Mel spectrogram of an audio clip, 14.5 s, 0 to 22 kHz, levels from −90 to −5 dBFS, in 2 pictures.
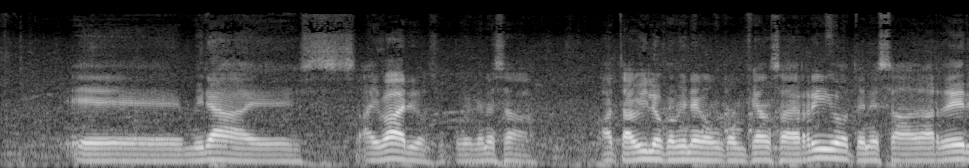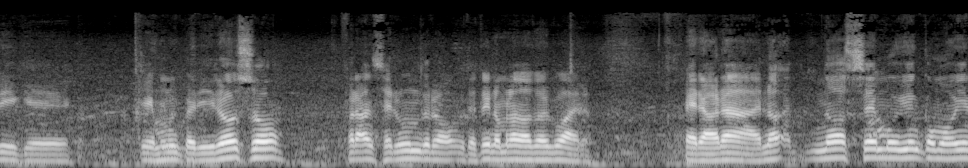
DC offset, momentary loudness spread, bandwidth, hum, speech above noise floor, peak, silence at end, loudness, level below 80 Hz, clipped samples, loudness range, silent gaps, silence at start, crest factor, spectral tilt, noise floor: under 0.1%; 16 LU; 16.5 kHz; none; 21 dB; -4 dBFS; 0 s; -20 LUFS; -46 dBFS; under 0.1%; 5 LU; none; 0 s; 16 dB; -5.5 dB/octave; -41 dBFS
